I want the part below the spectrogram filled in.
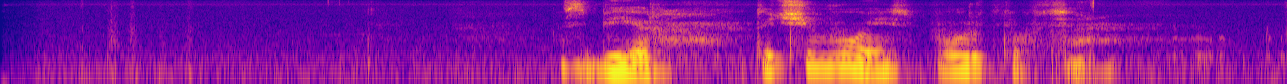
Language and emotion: Russian, sad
